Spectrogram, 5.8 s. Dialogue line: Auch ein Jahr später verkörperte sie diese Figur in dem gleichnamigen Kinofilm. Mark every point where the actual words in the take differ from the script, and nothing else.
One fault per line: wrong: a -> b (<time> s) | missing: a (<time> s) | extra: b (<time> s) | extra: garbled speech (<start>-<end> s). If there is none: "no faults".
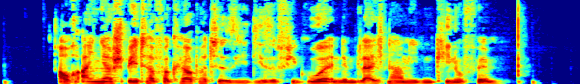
no faults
